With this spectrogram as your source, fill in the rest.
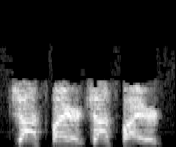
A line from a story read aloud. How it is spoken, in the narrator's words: yelling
